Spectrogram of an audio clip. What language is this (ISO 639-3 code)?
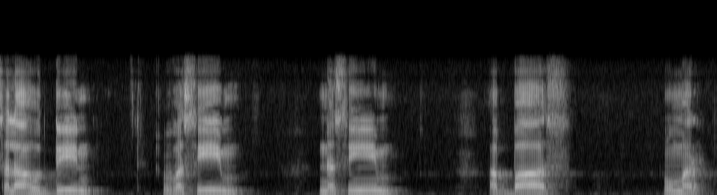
urd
